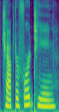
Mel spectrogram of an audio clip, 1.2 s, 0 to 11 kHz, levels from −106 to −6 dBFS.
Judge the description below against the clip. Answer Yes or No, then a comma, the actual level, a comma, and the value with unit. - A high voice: Yes, high, 200 Hz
